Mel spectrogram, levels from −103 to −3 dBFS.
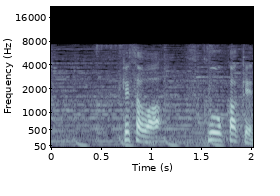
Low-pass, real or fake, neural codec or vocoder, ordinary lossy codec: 7.2 kHz; real; none; MP3, 48 kbps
